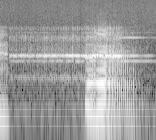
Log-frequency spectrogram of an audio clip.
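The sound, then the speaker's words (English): A telephone rings with a steady, high-pitched bell tone that suddenly swells louder and buzzier partway through, continuing until the end without any voices. “You see how the ring sounds? Nervous? Like the guy has no cool at all?”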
